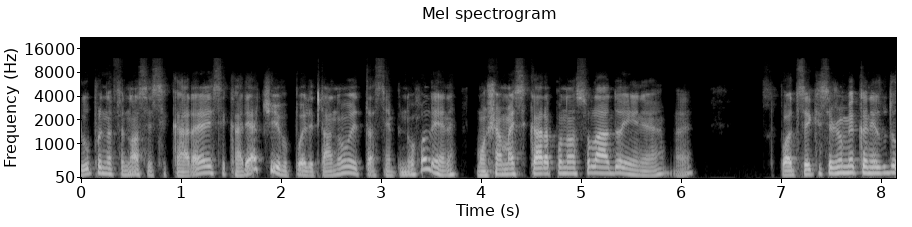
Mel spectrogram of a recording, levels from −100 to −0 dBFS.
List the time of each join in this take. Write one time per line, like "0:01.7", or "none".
0:03.9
